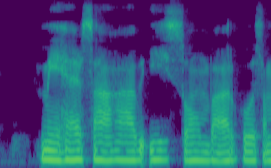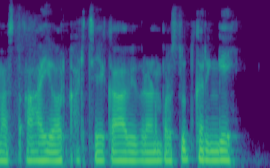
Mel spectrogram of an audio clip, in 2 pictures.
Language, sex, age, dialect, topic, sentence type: Hindi, male, 18-24, Marwari Dhudhari, banking, statement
